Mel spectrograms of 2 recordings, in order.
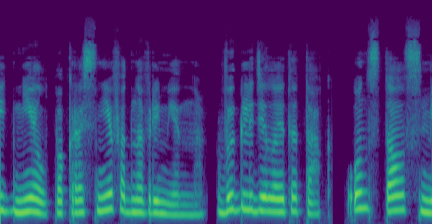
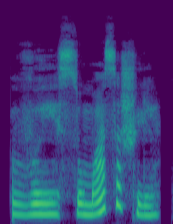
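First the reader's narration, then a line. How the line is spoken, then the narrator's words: Gentle question. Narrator (Russian): ласково спросила я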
